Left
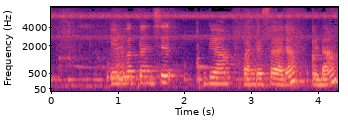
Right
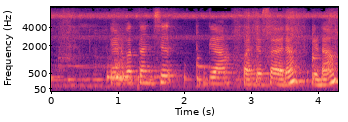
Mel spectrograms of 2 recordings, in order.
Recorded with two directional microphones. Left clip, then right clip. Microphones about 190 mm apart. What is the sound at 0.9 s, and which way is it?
Speech, 60° right (ahead or behind).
